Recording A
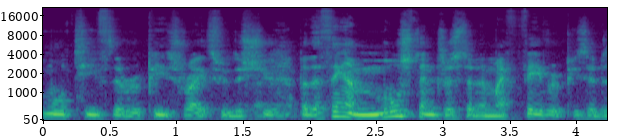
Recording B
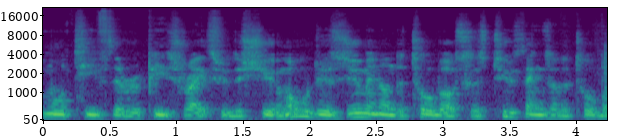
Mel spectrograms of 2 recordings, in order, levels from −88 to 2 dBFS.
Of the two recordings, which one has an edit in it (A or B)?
A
